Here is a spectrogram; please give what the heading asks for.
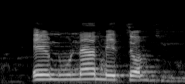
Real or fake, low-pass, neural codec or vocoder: fake; 7.2 kHz; codec, 16 kHz, 16 kbps, FreqCodec, larger model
